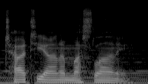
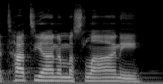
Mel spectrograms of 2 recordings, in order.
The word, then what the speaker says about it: Tatiana Maslany: Tatiana Maslany. – Yeah, Tatiana Maslany.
